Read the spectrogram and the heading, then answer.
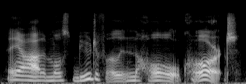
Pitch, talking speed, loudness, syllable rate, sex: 180 Hz, 220 wpm, -18 LUFS, 5.7 syllables/s, female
